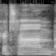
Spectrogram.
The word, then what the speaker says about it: kratom: Like with Kratom, it's pronounced Kratom, but I just like saying Kratom more. So for everyone who's like, cool. Oh, Kratom, I know, but I'm just saying Kratom because it's easier.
